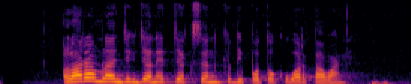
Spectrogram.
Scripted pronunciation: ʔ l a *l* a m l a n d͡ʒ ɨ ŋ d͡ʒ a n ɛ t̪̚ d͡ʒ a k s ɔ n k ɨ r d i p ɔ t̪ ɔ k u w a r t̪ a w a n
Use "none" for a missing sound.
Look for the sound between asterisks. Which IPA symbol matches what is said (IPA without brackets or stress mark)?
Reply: ɾ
